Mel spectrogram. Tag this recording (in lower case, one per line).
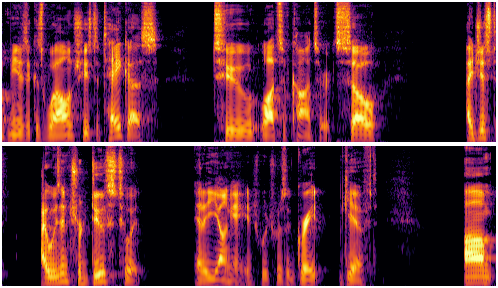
speech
